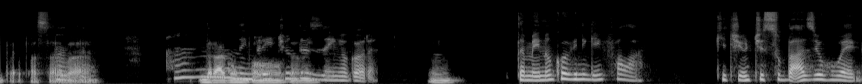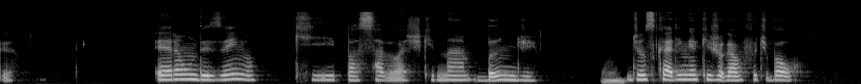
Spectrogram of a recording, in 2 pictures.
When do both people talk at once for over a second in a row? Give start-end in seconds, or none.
2.0-3.2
